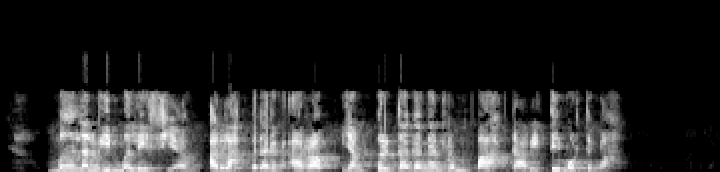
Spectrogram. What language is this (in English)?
Malay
